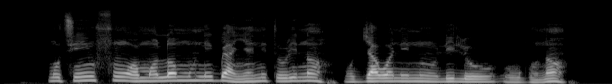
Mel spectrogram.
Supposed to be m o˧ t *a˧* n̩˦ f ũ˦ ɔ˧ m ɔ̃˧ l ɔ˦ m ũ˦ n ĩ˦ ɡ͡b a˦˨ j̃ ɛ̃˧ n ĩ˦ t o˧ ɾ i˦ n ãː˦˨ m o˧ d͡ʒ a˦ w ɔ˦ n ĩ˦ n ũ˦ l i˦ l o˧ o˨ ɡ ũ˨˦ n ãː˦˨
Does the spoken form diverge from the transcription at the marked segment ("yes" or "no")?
yes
